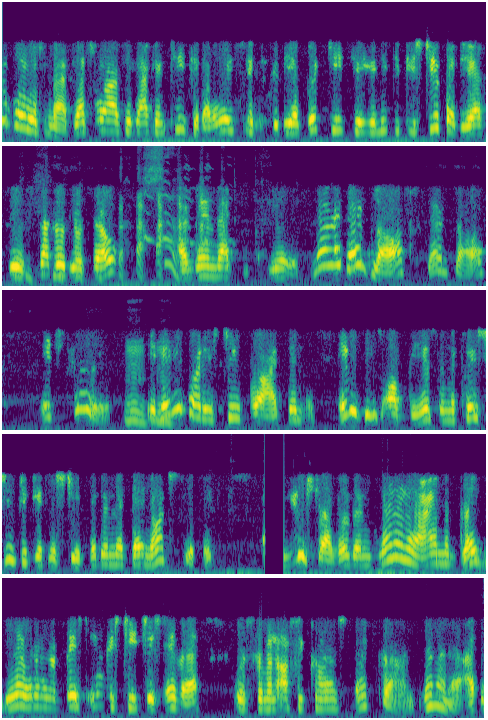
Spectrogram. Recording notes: PHONE INTERVIEW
